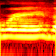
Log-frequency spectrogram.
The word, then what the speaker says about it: Rayy: All right, well, once again, my name is Nicole Rayy.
